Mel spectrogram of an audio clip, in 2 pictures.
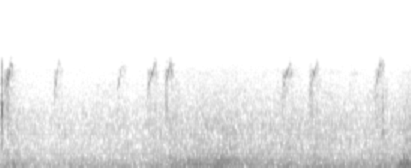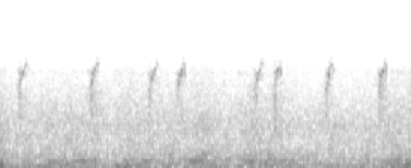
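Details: Young house finch pestering its father for food while the mother rests: thin, high, upward-sweeping cheeps, single or in quick pairs, repeated every second or so over a low, steady rumble.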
